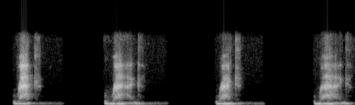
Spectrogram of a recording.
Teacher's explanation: the second word is just a little bit longer that's because of the voice consonant at the end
